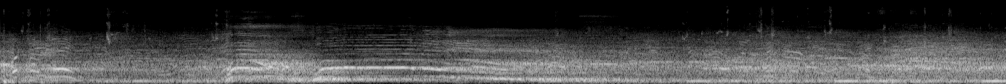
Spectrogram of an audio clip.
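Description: Basketball game sounds in a gym: a ball being dribbled on the hardwood court under many crowd voices shouting, with one loud held cry from about two seconds in until about four and a half seconds.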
